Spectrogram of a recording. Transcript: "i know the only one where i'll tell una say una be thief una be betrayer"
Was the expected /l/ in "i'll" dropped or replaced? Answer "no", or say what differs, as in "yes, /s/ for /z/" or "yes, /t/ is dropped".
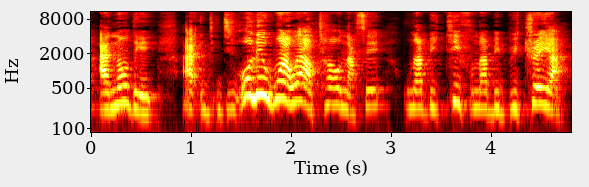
yes, /w/ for /l/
